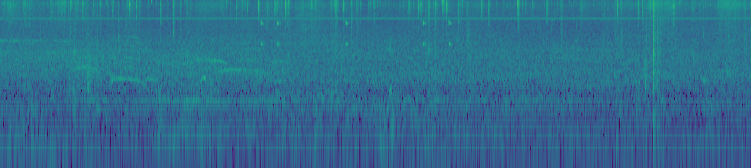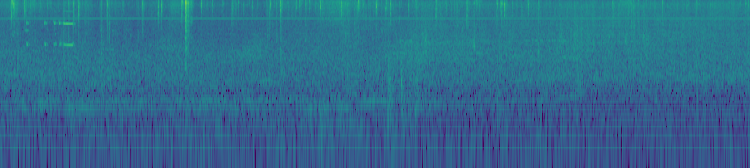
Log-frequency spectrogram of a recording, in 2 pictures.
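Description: Faint outdoor ambience: a low murmur of distant voices with a few short bird chirps in the first few seconds, and a few sharp clicks, the loudest about two-thirds of the way in.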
